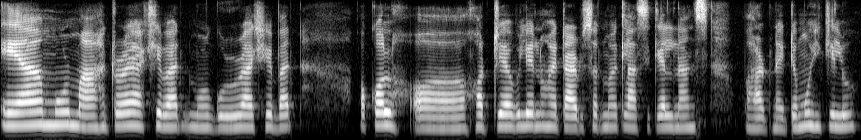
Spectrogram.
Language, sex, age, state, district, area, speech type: Assamese, female, 18-30, Assam, Dibrugarh, urban, spontaneous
